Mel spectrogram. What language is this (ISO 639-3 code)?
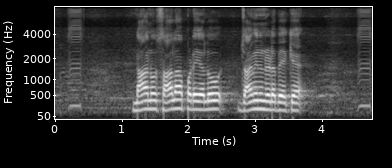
kan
